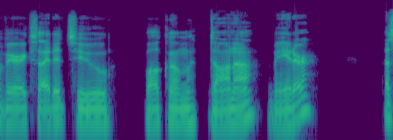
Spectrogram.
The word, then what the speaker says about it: MaDer: And me and Thom are also very excited to welcome Donna MaDer. That's how you pronounce the last name, right?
